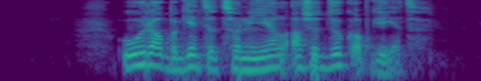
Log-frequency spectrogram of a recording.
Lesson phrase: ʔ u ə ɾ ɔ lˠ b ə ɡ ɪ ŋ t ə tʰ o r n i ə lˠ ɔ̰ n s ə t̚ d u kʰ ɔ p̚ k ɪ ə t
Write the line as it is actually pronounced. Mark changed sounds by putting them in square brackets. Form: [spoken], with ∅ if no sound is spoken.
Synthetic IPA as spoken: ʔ u ə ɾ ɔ lˠ b ə ɡ ɪ [n] t ə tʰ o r n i ə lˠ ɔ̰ [∅] s ə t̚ d u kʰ ɔ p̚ [ɡ] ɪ ə t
